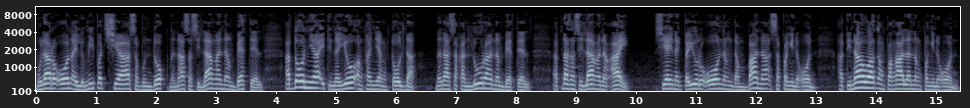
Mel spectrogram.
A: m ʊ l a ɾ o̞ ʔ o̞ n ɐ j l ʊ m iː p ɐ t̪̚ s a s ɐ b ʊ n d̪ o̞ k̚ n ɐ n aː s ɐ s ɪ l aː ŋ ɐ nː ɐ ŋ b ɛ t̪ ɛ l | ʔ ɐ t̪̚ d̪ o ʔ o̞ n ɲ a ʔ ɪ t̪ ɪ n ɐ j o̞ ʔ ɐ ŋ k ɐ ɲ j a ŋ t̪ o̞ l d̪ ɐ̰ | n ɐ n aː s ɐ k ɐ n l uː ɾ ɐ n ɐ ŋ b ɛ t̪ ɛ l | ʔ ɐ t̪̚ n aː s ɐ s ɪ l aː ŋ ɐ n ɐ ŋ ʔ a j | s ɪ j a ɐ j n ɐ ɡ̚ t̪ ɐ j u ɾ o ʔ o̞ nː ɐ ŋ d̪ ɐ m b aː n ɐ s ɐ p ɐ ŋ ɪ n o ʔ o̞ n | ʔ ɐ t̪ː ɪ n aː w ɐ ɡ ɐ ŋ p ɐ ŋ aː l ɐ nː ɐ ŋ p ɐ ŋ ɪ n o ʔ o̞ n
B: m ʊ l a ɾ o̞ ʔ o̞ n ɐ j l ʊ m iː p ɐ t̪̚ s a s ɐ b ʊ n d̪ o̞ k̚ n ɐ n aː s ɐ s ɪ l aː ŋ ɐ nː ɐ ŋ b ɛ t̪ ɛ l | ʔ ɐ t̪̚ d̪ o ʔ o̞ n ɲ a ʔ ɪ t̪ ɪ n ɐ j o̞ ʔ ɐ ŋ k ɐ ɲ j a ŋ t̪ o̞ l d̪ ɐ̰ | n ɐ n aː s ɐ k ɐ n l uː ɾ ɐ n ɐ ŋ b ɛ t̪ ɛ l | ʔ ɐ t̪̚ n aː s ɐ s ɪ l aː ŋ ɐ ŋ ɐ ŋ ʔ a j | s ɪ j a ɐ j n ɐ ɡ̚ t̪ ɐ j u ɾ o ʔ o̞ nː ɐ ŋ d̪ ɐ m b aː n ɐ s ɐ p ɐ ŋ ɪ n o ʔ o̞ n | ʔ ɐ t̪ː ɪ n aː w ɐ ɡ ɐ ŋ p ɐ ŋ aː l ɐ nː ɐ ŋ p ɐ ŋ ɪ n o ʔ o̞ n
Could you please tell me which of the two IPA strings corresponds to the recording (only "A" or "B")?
A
